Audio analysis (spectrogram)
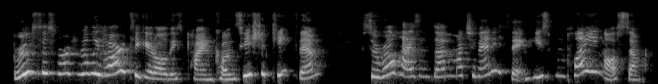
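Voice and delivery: quick, lifted pleading. Acted. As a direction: argue it fast and high. Voicing the other opinion.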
